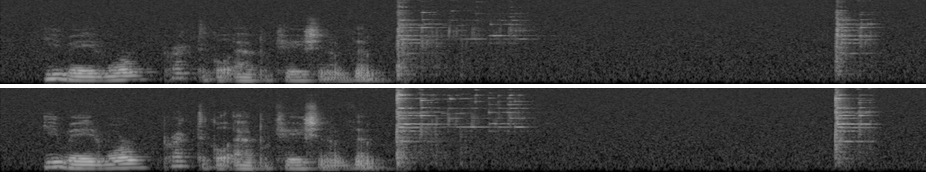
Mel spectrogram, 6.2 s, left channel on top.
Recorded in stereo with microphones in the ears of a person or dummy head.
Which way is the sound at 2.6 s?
55° right (ahead or behind).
